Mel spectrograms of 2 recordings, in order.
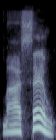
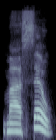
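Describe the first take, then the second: First: "Maseu" as ma-SE-hu, with the h sounded; non-native pronunciation. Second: "Maseu" Israeli style, with the h dropped; Israeli pronunciation. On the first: Teacher models it for non-native learners, "Maseu" with a sounded h. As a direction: keep an aspirated h before the final "u" of "Maseu". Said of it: "we're not native speakers". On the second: Teacher shows how Israelis say it, "Maseu" without the h. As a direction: run "se" into "u" in "Maseu", no aspirated h. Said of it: "pronouncing it in an Israeli fashion". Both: Shown as a demonstration.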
